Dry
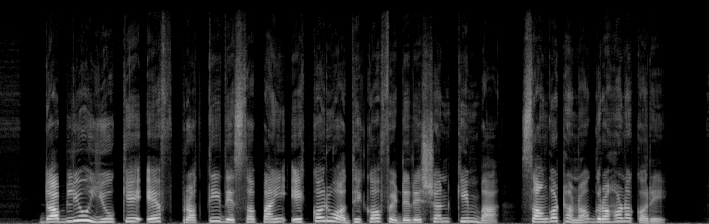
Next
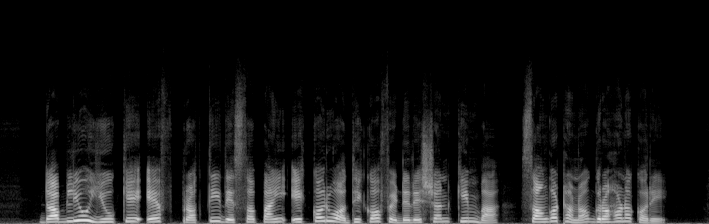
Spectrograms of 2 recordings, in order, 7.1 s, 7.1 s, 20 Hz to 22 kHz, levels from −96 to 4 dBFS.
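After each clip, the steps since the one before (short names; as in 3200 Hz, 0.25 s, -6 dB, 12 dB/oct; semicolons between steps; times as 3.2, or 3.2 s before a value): LPF 4400 Hz 12 dB/oct; gain +4 dB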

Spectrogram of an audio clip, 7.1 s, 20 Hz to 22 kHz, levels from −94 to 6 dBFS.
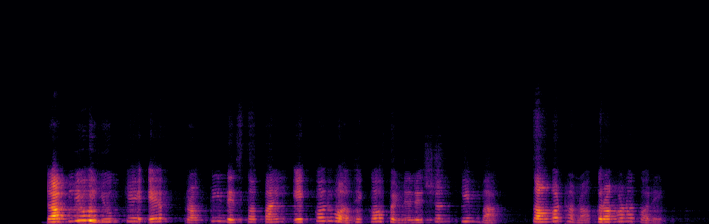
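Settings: two-slope reverb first 0.54 s, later 4.6 s, from -20 dB, DRR 1.5 dB; upward expander 2.5:1, over -36 dBFS; gain -2.5 dB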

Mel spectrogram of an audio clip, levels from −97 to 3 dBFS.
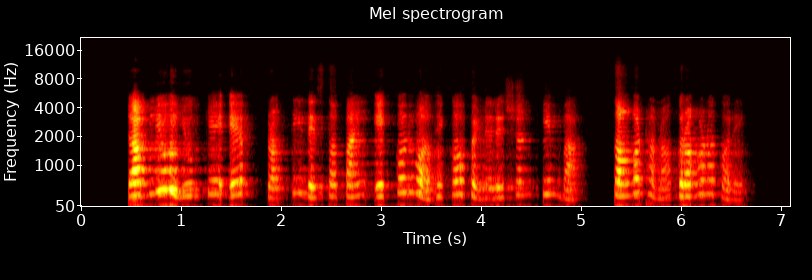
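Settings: gate with hold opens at -48 dBFS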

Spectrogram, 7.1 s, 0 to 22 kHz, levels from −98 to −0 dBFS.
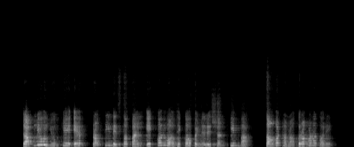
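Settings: compressor 2.5:1, threshold -30 dBFS, peak gain reduction 14 dB; gain -4 dB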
